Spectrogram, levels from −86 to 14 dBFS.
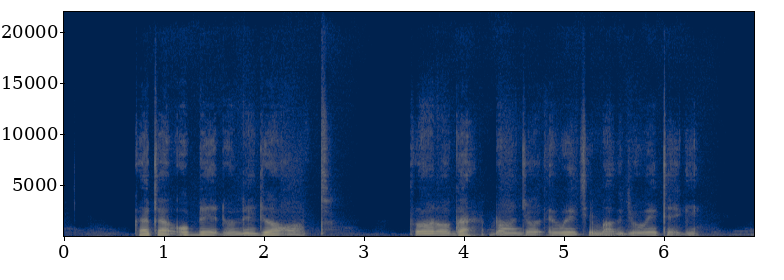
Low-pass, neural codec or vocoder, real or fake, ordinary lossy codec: none; codec, 44.1 kHz, 2.6 kbps, DAC; fake; none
